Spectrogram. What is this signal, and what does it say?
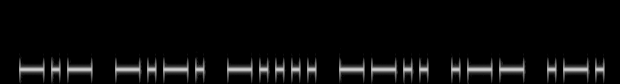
Morse code, heard as a keyed tone, about 15 wpm, 700 Hz. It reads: KC6ZWR
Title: USA Call Signs - 6 Characters - Repeated 3x - 15wpm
